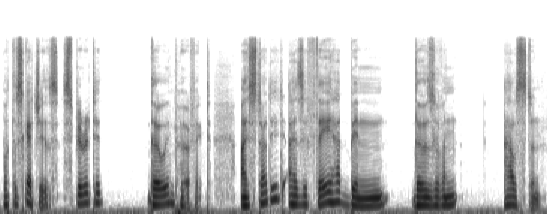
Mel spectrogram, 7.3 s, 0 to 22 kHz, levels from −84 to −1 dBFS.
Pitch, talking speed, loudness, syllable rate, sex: 125 Hz, 140 wpm, -18 LUFS, 4.7 syllables/s, male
